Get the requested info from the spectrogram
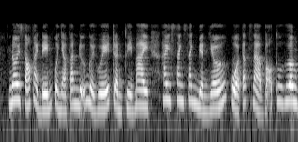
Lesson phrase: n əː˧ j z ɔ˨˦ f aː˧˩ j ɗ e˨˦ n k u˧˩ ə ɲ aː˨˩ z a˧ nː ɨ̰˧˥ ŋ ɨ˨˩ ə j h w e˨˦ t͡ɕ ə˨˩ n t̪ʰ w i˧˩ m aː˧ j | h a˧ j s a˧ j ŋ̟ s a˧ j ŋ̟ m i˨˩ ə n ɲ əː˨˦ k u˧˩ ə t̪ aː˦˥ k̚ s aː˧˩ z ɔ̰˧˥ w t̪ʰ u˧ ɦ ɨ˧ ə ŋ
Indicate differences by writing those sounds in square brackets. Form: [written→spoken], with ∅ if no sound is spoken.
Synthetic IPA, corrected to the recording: n əː˧ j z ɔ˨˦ f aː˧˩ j ɗ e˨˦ n k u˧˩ ə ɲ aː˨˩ [z→v] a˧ nː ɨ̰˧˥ ŋ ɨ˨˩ ə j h w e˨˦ t͡ɕ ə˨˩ n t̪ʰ w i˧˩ m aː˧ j | h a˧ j s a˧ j ŋ̟ s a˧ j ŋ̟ m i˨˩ ə n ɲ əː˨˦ k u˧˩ ə t̪ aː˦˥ k̚ [s→z] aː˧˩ [z→v] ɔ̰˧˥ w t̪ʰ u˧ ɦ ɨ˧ ə ŋ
